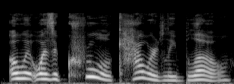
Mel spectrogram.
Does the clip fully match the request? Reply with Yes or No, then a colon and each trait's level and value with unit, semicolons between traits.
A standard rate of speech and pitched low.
No: average, 180 wpm; high, 230 Hz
